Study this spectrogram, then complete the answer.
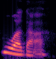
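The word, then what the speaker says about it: Dakuwaqa: It's the picture on the top is their shark god, and that is pronounced. It has legs. Akuaga.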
